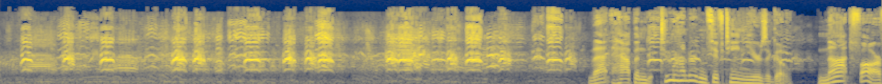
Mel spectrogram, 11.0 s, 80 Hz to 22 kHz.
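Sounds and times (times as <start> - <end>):
large flock of geese honking: 0.0 - 11.0
speech: 7.4 - 11.0.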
